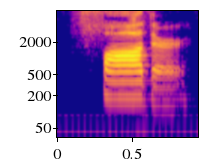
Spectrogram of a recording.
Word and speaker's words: father: father. 강세를 주지 않는 요, 이 같은 모음들을 힘을 빼서 작게 소리 낸다고 생각하시면 돼요.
